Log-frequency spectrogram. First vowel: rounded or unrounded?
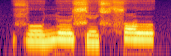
rounded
